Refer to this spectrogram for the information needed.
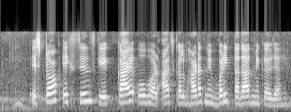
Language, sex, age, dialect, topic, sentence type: Magahi, female, 18-24, Western, banking, statement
